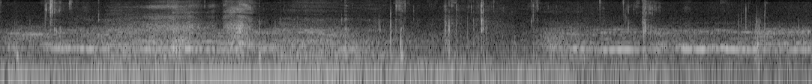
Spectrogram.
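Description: Close-miked chewing of soft food, with wet mouth clicks and smacks throughout. A closed-mouth hummed 'mmm' comes in twice, about half a second in and again about four seconds in.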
